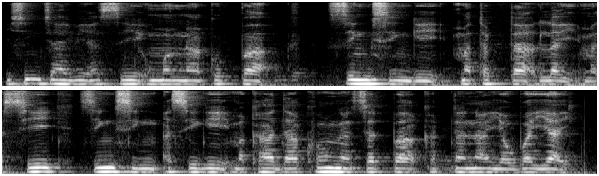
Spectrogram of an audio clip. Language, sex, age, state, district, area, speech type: Manipuri, male, 18-30, Manipur, Tengnoupal, rural, read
